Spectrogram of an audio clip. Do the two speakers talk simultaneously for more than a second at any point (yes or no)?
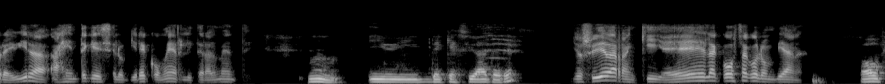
no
